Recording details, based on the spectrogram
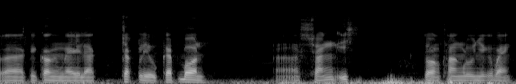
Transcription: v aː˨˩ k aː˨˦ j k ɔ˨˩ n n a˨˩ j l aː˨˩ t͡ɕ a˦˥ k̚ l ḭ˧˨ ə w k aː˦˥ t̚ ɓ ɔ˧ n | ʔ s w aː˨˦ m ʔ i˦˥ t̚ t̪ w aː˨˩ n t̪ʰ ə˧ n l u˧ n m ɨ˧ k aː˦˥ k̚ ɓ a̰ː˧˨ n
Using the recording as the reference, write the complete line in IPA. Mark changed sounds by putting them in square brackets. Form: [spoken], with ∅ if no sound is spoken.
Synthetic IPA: v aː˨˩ k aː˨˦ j k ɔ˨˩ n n a˨˩ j l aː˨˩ t͡ɕ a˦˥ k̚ l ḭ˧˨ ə w k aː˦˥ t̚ ɓ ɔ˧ n | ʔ s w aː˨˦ [ŋ] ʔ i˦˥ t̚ t̪ w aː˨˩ n t̪ʰ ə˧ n l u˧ n [ɲ] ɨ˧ k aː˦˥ k̚ ɓ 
